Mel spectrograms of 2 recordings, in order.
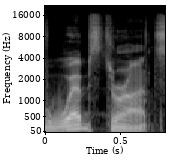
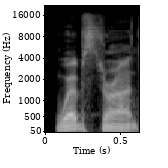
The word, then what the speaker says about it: Webstaurant: On a snowy January morning in Lancaster, Pennsylvania, a flat-screen monitor in a former Mennonite elementary school displays the vital signs of Webstaurant Store, spelled like restaurant but with web at the beginning.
